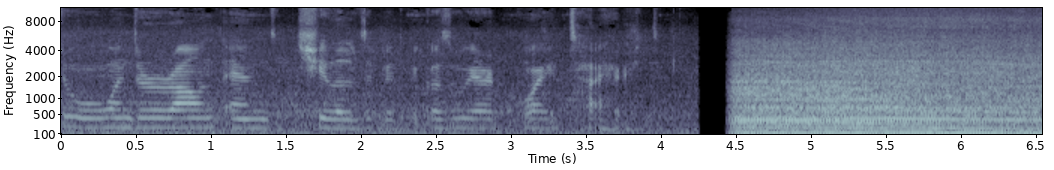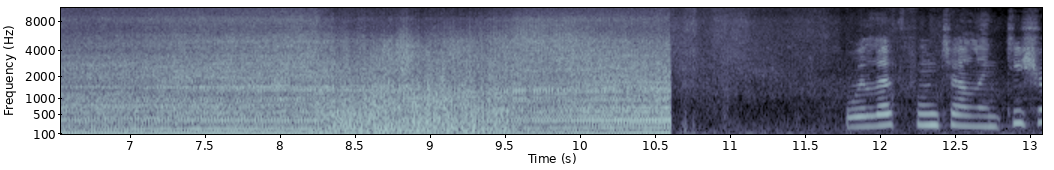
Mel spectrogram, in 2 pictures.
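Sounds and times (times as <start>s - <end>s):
scooter engine running: 4.4s - 10.6s
wind rushing over microphone: 5.0s - 10.6s.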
